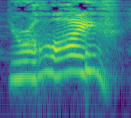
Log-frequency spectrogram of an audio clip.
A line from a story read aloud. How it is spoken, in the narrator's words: he cried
